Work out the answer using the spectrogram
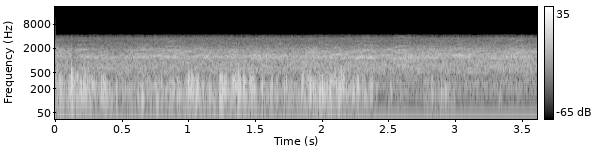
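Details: Snow geese heading home on migration in 2013, a dense stream of short honks repeated rapidly through the first two and a half seconds, then a steady background murmur.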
